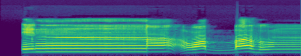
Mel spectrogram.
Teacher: میم ساکن کے بعد لفظ با ہے، اس لیے ہم یہاں پہ اخفاء کیا اور غنہ کے ساتھ کیا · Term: اخفاء شفوی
